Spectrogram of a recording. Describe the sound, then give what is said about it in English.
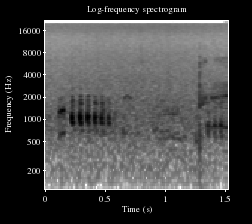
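A sandhill crane's rolling, rattling call: a quick burst of about eight throaty pulses, then a short pause and a second rattling call rising in again, with no voices present. “This is the call of the sandhill crane.”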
